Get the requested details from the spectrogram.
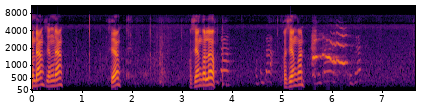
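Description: A man calls out in short, lively bursts close by.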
